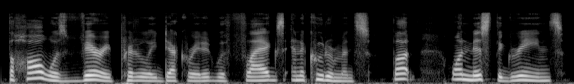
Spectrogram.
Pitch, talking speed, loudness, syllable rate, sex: 185 Hz, 155 wpm, -17 LUFS, 5.3 syllables/s, female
